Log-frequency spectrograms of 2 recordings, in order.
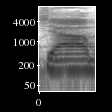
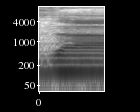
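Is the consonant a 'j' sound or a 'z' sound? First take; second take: j; z. First: The consonant sounds like a 'j'. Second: The consonant sounds like a 'z'. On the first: The speaker calls it wrong. "আমরা জাটা উচ্চারণ করি জিমের মতো, যা বলি, এটা কিন্তু করা যাবে না।" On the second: The speaker calls it right. "জিহ্বাটা নিচে দুই দাঁতের আগার সঙ্গে লাগাবেন, যা এরকম।"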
